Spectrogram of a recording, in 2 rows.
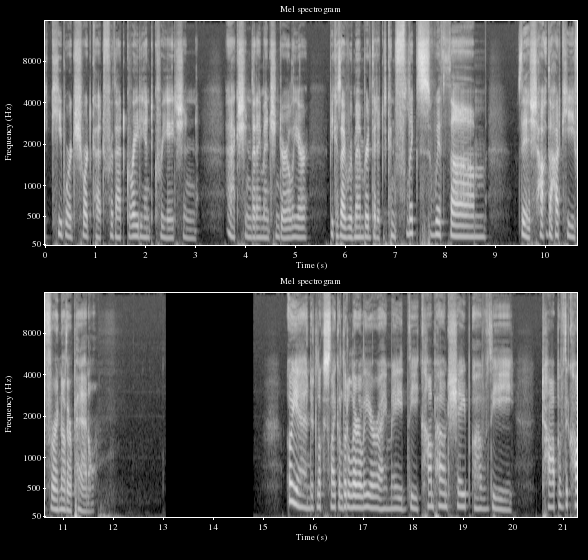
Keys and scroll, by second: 5.1 alt+super+l, 5.2 typing, 6.5 p, 12.2-13.3 typing, 15.6-17.6 typing, 20.2 shift+super+a, 20.4 m, 21.1 e.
